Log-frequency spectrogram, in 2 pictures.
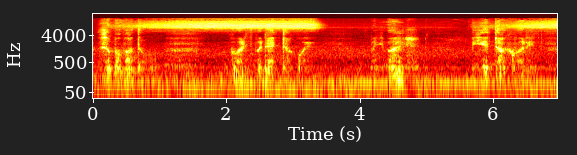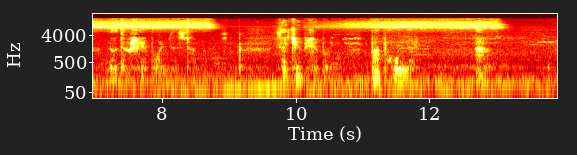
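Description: An elderly man speaks close by, slowly and with pauses.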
